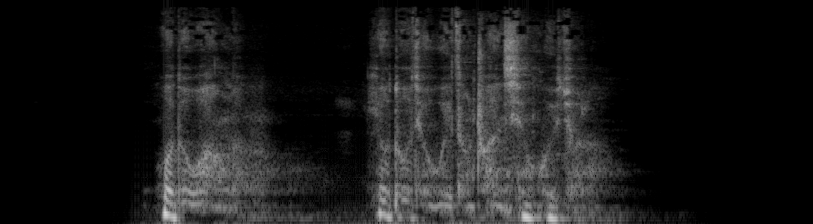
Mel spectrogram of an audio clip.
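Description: A woman speaks quietly and sadly, close by.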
